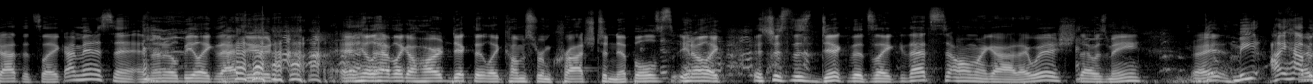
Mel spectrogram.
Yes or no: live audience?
yes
